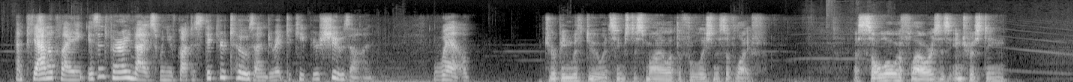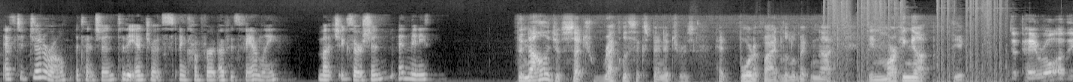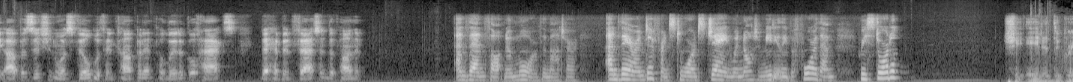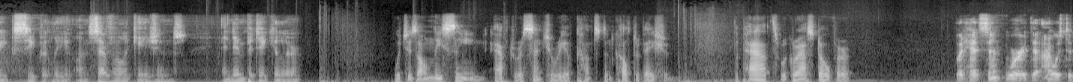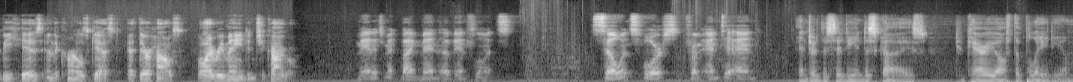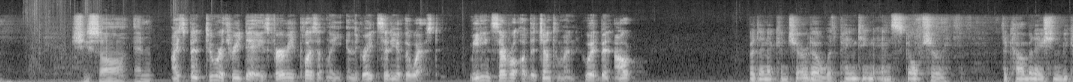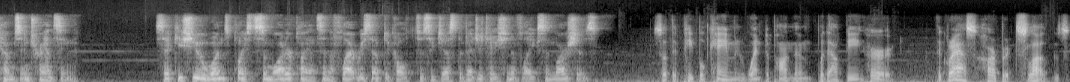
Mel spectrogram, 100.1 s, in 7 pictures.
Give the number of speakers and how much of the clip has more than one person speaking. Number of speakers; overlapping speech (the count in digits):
9, no overlap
